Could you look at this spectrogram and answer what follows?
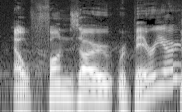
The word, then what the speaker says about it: Alfonso Ribeiro: Yeah, Alfonso Ribeiro. – That is correct. – Yep. – Alfonso Ribeiro.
